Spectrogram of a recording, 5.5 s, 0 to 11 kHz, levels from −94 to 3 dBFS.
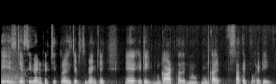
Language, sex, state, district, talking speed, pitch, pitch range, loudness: Bengali, male, Tripura, West Tripura, 130 wpm, 115 Hz, 110-120 Hz, -24 LUFS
